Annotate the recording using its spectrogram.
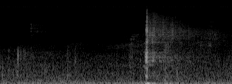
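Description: A single sharp snap about one and a half seconds in, with a short ringing tail, over low room noise.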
